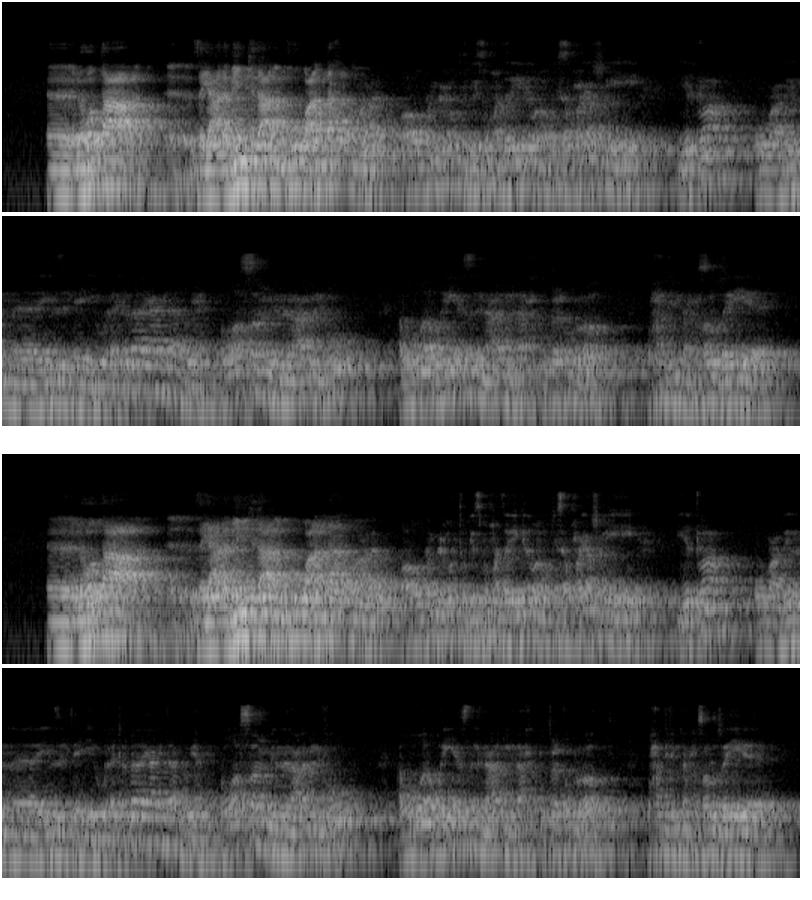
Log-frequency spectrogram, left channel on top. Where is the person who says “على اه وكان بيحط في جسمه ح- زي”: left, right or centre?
Right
